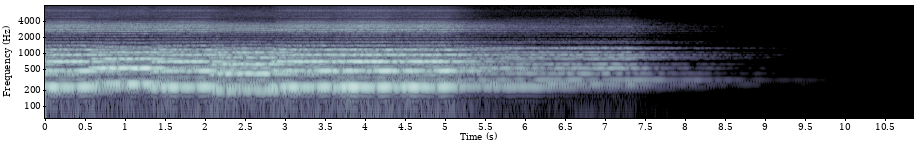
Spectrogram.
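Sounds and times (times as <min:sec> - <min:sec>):
female choir singing: 0:00.0 - 0:08.2.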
